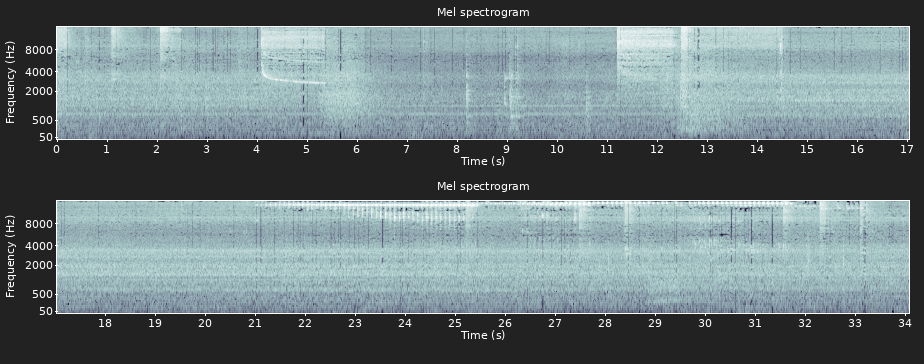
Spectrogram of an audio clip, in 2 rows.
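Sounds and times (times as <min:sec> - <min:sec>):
drilling machine humming: 0:19.2 - 0:34.0
machine clicks: 0:21.3 - 0:33.4.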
